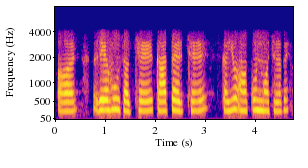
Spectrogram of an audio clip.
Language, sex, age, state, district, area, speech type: Maithili, female, 18-30, Bihar, Saharsa, rural, conversation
